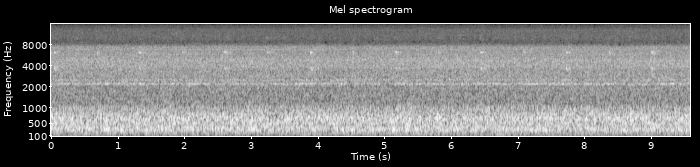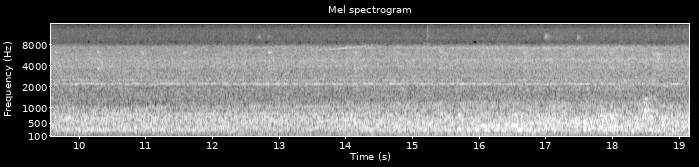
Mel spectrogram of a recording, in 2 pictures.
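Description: Inside a 2014 NovaBus LFS hybrid-electric city bus under way: its Cummins ISL9 diesel and Allison EP40 hybrid drive give a steady hum and cabin rattle with a faint high whine. About two-thirds of the way through, a deeper low note comes in and the sound grows louder as the bus pulls harder.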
